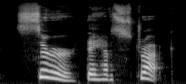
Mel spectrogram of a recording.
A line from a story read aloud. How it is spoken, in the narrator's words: Captain Forrest himself cried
